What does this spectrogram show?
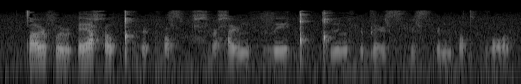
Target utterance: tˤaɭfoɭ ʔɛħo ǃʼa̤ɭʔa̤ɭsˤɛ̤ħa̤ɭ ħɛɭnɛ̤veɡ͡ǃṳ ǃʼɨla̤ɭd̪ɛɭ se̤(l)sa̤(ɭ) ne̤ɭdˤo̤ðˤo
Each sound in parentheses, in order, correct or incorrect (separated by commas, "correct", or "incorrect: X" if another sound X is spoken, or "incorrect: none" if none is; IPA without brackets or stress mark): incorrect: ɭ, correct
